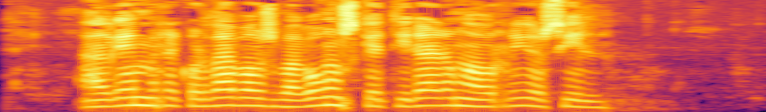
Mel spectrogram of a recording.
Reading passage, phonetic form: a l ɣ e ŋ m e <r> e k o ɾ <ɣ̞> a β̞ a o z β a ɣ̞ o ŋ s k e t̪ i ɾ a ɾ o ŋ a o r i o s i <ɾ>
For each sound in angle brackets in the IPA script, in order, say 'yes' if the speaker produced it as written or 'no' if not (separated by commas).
yes, no, no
